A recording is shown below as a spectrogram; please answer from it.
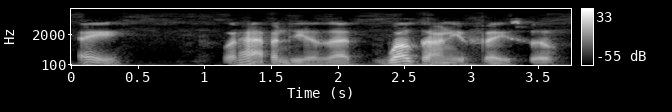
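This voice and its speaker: An actor playing a weary, matter-of-fact police lieutenant in a 1940s radio drama. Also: male voice, rumbling low, big pitch swings, measured pace, exaggerated voice. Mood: casual. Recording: muffled old-time radio recording.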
